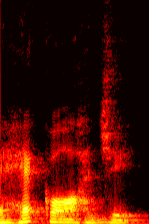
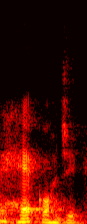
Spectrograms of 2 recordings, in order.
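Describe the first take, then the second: First: The stress is on the middle syllable, cor. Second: The stress is on the first syllable, re. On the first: The speaker calls it right. "A mais forte é o cor" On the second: The speaker calls it wrong. "não é recorde"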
